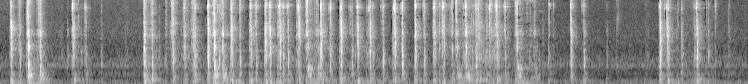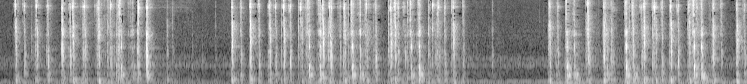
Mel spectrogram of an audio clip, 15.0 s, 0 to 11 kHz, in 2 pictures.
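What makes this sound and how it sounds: Fingertips type on a green-backlit Razer 2014 Deathadder mechanical keyboard with plastic keycaps. Rapid runs of crisp, bright plastic clacks with a short, dry decay come in bursts, separated by brief pauses of near silence.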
